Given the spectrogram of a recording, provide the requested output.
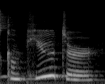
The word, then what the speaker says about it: computer: I hope so whose computer is this computer computer it's not because there's a schwa sound come pew Pew come pew Allah I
